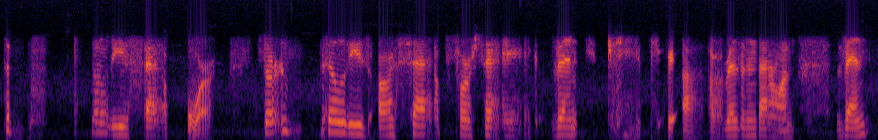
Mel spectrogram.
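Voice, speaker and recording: A woman's voice: low voice, animated, moderate pace, no room sound. A woman nurse calling in to a talk show over a bad phone connection that keeps breaking up, speaking hesitantly with fillers like "you know". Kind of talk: casual phone-in chat. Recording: tinny dry phone line.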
